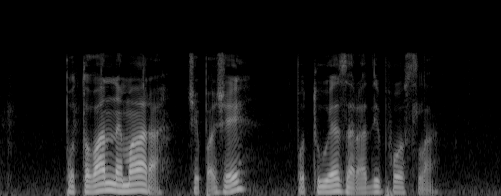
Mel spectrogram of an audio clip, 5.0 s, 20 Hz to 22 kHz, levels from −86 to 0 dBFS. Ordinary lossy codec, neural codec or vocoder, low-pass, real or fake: none; none; 7.2 kHz; real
